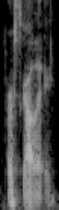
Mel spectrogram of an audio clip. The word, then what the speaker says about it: Parscale: Parscale. See, I do care how people pronounce their names, even fascist genocidal maniacs.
